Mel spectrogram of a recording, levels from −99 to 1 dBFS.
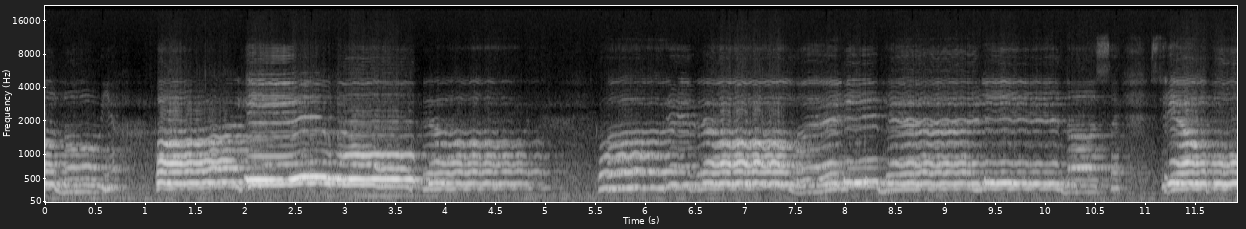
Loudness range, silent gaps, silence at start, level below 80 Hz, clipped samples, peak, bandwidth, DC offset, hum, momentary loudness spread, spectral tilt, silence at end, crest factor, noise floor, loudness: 8 LU; none; 0 s; -58 dBFS; under 0.1%; -8 dBFS; 9.8 kHz; under 0.1%; none; 15 LU; -6.5 dB/octave; 0 s; 14 dB; -48 dBFS; -23 LUFS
